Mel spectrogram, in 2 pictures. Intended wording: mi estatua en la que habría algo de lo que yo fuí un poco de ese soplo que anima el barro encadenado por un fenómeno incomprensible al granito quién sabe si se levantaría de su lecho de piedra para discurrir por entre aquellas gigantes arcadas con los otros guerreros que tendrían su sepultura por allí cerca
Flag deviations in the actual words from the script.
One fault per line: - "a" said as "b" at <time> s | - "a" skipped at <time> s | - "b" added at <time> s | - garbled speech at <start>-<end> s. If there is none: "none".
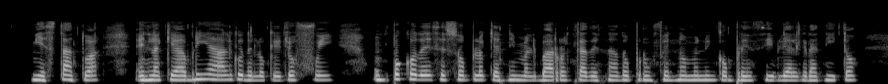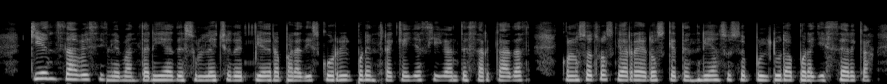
- "se" skipped at 9.9 s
